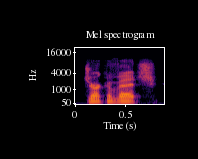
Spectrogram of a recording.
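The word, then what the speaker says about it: Jurkovec: quarterback position with uh i believe he pronounces his name djerkovich phil djerkovich he he was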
